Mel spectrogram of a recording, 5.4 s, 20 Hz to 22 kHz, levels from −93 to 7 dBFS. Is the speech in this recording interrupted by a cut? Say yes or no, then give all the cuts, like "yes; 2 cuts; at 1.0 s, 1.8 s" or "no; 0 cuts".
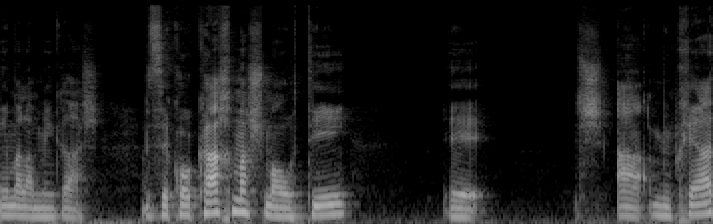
yes; 1 cut; at 1.1 s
